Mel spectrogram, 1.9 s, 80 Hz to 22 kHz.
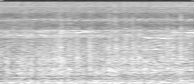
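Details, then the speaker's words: HomeBiogas unit in use since 2019, burner after troubleshooting pulsing gas: smooth even low roar, continuous gas stream with no pulsing, bigger flame than in ages; normal steady burner flame. "yeah that is a way bit of flame than we've had in ages and is it pulsing no it is not that's a continuous stream of gas"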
